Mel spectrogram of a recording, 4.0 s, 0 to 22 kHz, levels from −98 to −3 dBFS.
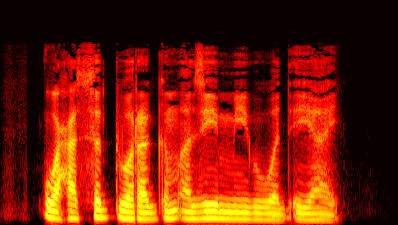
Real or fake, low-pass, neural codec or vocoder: real; 9.9 kHz; none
